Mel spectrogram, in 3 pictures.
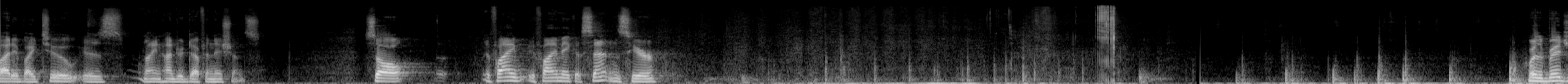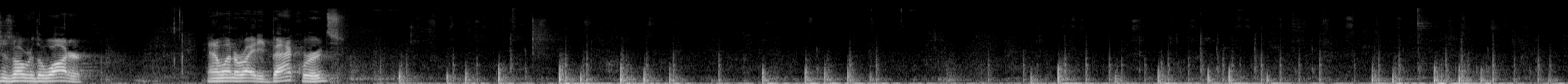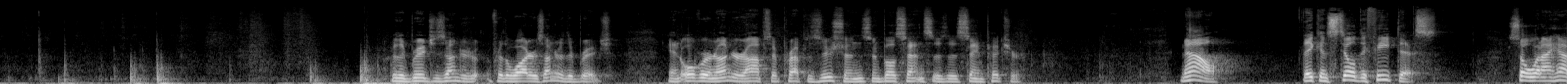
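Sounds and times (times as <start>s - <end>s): marker scratching on whiteboard: 12.0s - 15.8s, 19.5s - 35.2s.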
